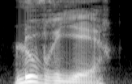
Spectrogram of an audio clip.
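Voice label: "louvriere", French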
